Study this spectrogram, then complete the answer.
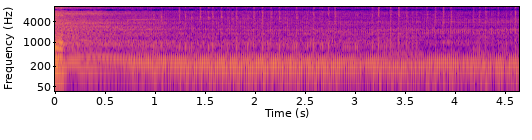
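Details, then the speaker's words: Seven-year-old 42cc two-stroke 5-in-1 strimmer multi-tool, only spark plug ever replaced, one mounting bolt missing so it flops around: revs up fast and holds a steady, even high buzz with no surging; clutch doesn't slip, engine healthy. "yeah it still runs pretty fine like i say that's not got a bolt in it anymore so it's flopped around all over the place but it doesn't bother me"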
